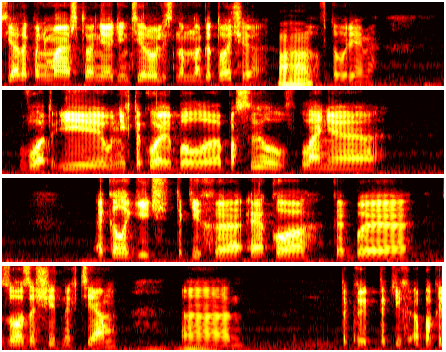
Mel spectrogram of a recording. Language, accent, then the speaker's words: Russian; Brest, Brest Region, Belarus; now in Novorossiysk, Russia; я из Бреста, из Беларуси. Сейчас живу в Новороссийске, так как отсюда жена переехала. Ну, я не знаю, на совсем или нет.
